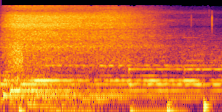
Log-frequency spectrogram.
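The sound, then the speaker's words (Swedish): A long, deep breath drawn in during a breathing exercise, breathing in on a count of three, a steady airy hiss lasting a couple of seconds, with low rumbling puffs of air pulsing underneath and no talking. “Andas in på tre och ut på tre.”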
